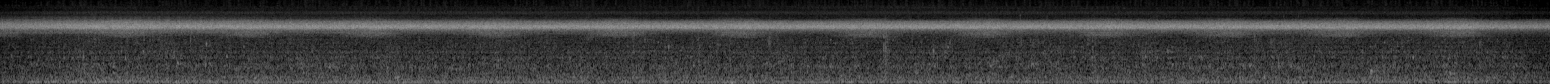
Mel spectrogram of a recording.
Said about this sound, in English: You've been listening to Cicadas Over the Lost River at the Wesley Chapel Gulf, Orange County, Indiana.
